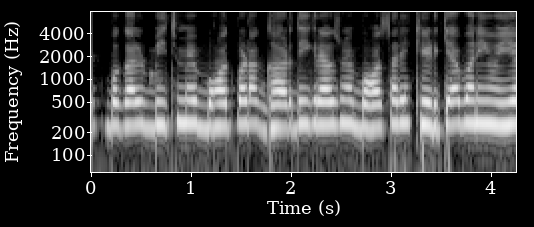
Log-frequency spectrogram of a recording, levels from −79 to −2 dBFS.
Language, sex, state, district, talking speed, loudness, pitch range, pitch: Hindi, female, Uttar Pradesh, Hamirpur, 240 wpm, -17 LUFS, 240-260 Hz, 255 Hz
